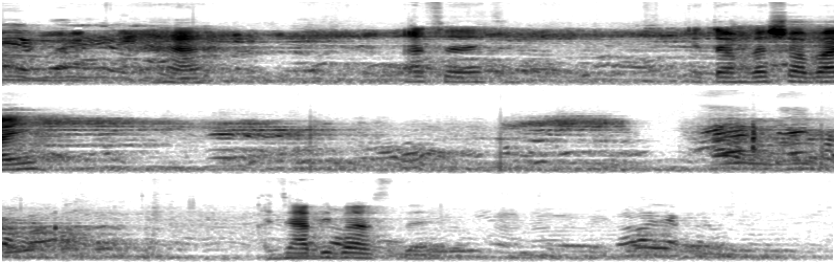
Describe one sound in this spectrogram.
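A crowd of women chatter nearby.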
